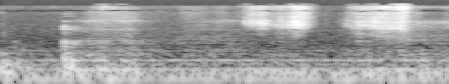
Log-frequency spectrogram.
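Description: Near silence, with a few faint, brief scrapes of a stainless steel safety razor across lathered stubble, mostly in the second half.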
